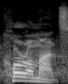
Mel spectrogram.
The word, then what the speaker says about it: Coromant: have been driving added value services with Sandvik Coromants. Is that how you pronounce it?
